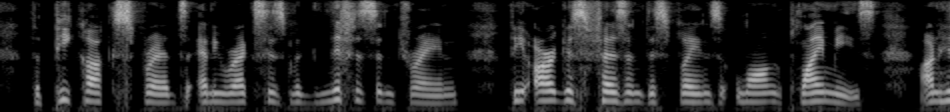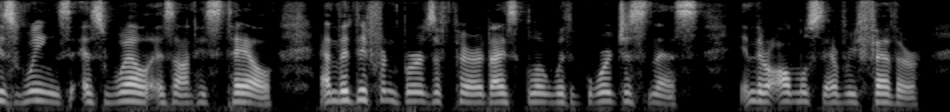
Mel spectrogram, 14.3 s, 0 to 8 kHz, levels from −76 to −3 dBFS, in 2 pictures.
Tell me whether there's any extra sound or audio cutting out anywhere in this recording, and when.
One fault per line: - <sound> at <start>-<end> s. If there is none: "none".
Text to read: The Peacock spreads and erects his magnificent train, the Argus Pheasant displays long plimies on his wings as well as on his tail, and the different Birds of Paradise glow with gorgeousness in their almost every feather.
none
